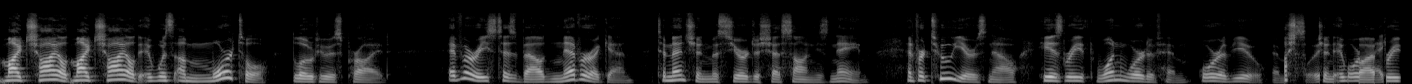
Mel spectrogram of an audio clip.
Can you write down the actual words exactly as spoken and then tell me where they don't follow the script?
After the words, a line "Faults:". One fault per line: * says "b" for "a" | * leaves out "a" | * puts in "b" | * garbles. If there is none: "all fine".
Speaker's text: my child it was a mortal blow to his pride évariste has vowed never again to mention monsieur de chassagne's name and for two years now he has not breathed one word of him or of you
my child my child it was a mortal blow to his pride évariste has vowed never again to mention monsieur de chassagne's name and for two years now he has breathed one word of him or of you [garbled]
Faults:
* puts in "my child"
* leaves out "not"
* garbles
